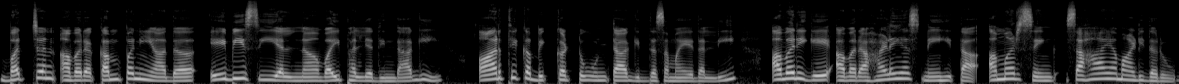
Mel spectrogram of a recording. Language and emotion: Kannada, neutral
